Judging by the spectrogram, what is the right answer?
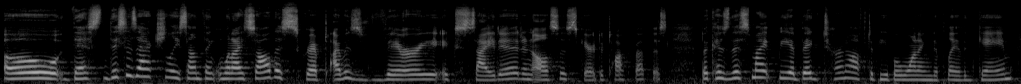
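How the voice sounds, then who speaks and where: Young woman, casual chat, excitable, giggly, filler-heavy, somewhat high-pitched. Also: normal speed, hardly any pauses. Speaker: podcast co-host.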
